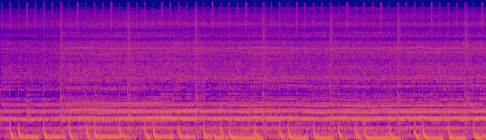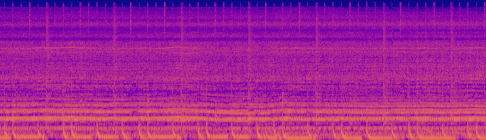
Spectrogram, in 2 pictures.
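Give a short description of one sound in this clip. A drone's propellers buzz steadily overhead.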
